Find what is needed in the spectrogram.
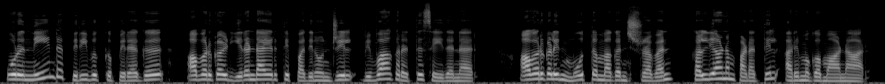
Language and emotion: Tamil, neutral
